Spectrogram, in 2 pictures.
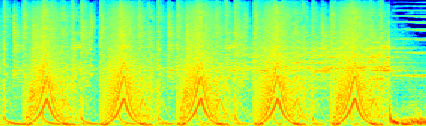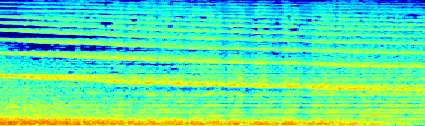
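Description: Electronic dance music played through DJ decks: a repeating sweeping synth pattern over heavy bass about every three-quarters of a second, which cuts out abruptly about halfway through, leaving a sustained, slowly falling synth tone over the bass.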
